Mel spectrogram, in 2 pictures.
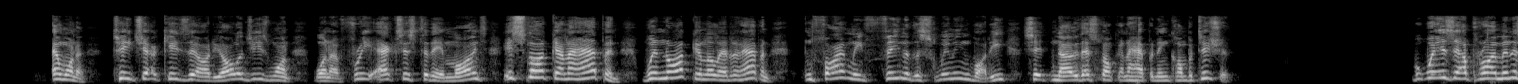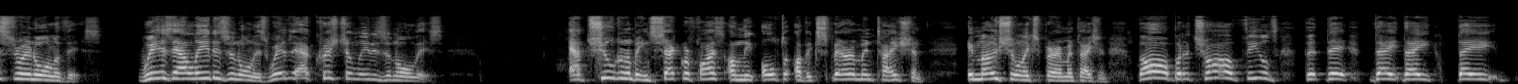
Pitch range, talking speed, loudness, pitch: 210-270 Hz, 165 wpm, -19 LUFS, 245 Hz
